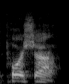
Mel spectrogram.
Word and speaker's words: Porsche: The correct way to say Porsche is Porsche.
